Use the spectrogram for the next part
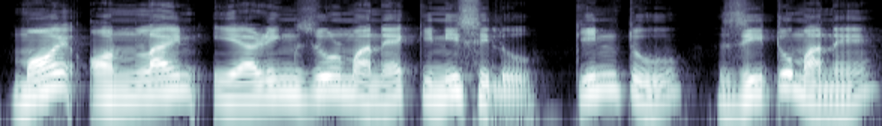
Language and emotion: Assamese, neutral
